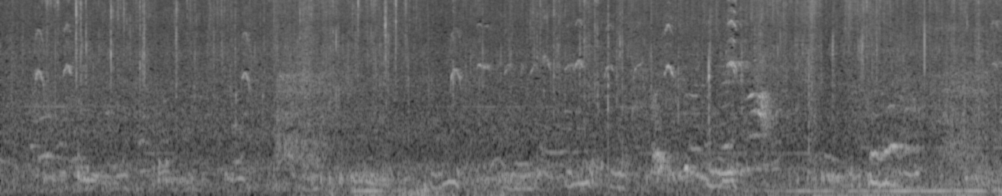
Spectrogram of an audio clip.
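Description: Feral pigeons cooing continuously from a flock on the ice, with faint short chirps of small birds and scattered light ticks. A low steady hum joins in about three and a half seconds in.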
